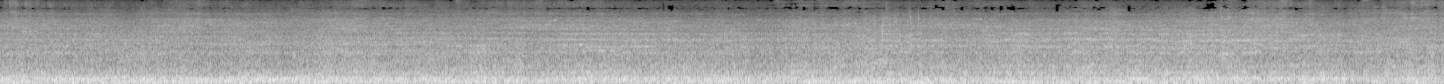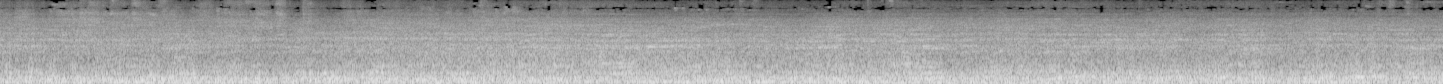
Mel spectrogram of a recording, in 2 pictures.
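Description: Double-stack intermodal freight train cars rolling past at close range: a loud, steady rumble of steel wheels on the rails.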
